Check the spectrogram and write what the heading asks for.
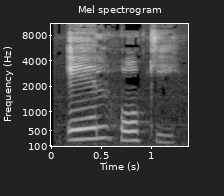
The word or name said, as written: el hockey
